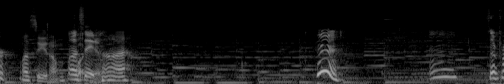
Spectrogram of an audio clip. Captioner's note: with hesitation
